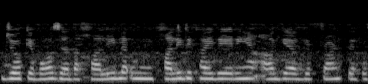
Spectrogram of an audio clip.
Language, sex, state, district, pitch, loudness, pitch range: Urdu, female, Andhra Pradesh, Anantapur, 255 Hz, -24 LUFS, 250-265 Hz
